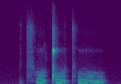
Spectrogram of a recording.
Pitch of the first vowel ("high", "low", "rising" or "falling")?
falling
